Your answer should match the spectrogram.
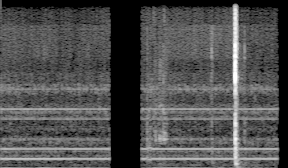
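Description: Steady electrical hum and whine from a webcam recording, cut out twice by brief dropouts to dead silence, with one sharp click near the end.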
